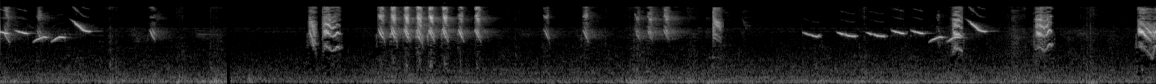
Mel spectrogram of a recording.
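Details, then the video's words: Double-collared seedeater giving viviti song with female calls to stimulate males; falling slurred whistles, a fast rattling series of sharp ticks, scattered buzzy chips, then a run of five evenly spaced descending whistles. "PAPA CAPIM VIVITI E PIADO DE FEMEA"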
